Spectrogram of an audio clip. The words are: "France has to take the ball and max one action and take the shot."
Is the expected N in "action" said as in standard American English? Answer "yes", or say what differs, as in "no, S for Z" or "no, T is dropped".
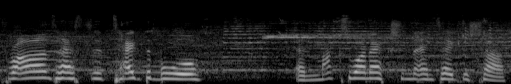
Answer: yes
